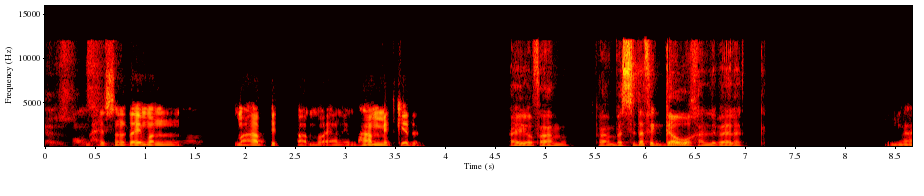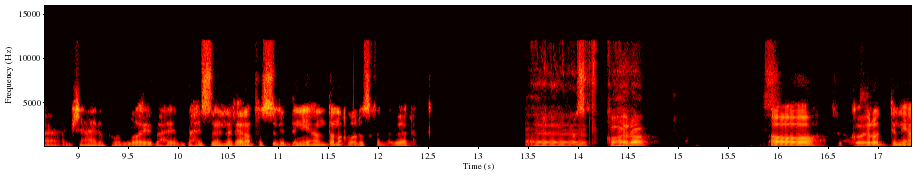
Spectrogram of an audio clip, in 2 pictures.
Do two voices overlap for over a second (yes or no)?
no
